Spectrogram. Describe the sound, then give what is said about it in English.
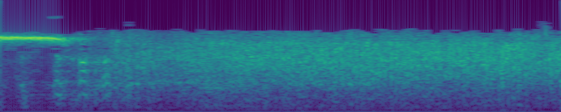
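A short, shrill whistle blast of about half a second, loud and steady in pitch, ending a player's speaking turn in a game, cuts off and gives way to a sustained wash of audience applause. “So … speaking as a whistle away and gain that extra point”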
